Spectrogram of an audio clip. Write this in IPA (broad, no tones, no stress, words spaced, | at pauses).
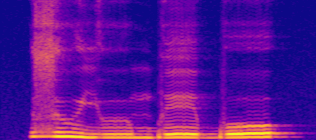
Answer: zɯjɯːmbeː bo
